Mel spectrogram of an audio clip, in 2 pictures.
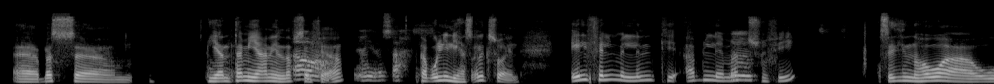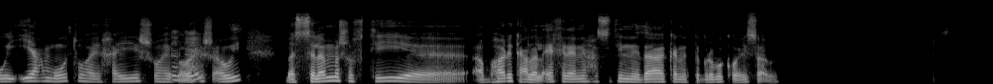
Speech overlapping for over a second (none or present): none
